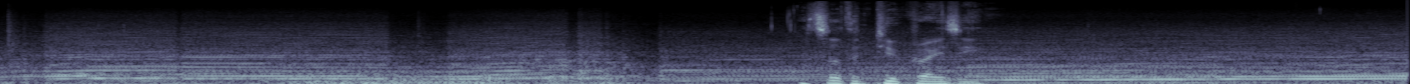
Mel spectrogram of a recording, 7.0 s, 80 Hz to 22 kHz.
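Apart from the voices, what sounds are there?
BMW M3 E36 engine driving on Nürburgring, video game Gran Turismo 7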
